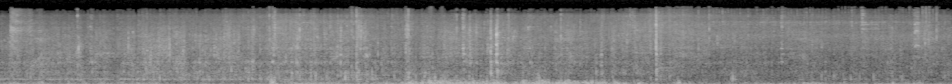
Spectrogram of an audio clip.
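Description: Mountain bike riding downhill over grass and dirt: wind rushing over the action-camera microphone and tyres rumbling on the rough ground, with scattered sharp knocks from the bike. The rumble is heaviest from about five to eight seconds in.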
